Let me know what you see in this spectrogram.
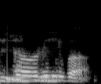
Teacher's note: गौरी मध्ये दीर्घ ई आहे त्याच्यामध्ये रस्वई मिसळला तर काय झाला दीर्घ ई झाला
